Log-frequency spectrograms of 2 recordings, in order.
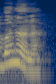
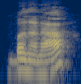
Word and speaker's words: banana: Igual a banana. Banana é uma palavra paroxítona. Banana, banana. Não é bananá, né?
